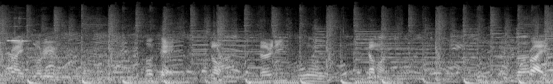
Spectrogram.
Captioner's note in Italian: Inglese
